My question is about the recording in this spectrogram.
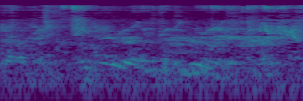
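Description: Low voices of people talking nearby, with birds calling and chirping in the trees.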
